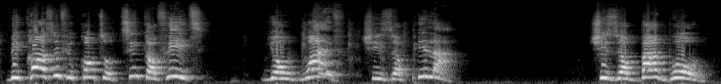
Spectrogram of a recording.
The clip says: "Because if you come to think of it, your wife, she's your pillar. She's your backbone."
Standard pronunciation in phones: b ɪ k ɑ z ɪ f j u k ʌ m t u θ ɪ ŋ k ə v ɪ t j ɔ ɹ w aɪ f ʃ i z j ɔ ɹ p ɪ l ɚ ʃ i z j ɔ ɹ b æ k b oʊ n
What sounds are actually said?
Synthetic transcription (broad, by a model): b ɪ k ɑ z ɪ f j u k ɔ m t u t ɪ k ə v ɪ t j ɔ w aɪ f ʃ i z j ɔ p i l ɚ ʃ i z j ɔ b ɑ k b oʊ n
